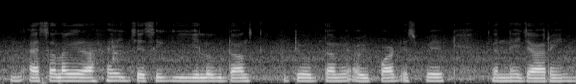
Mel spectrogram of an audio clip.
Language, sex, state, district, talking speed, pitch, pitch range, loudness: Hindi, male, Uttar Pradesh, Hamirpur, 175 wpm, 155 Hz, 155-160 Hz, -14 LUFS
